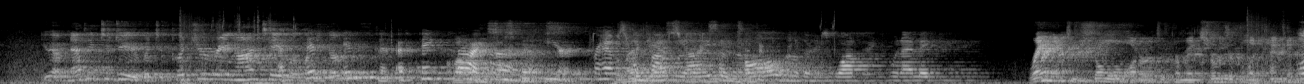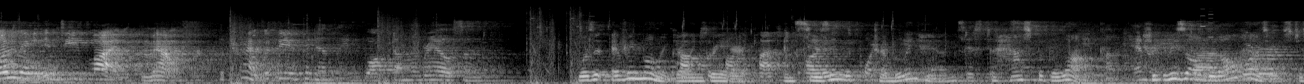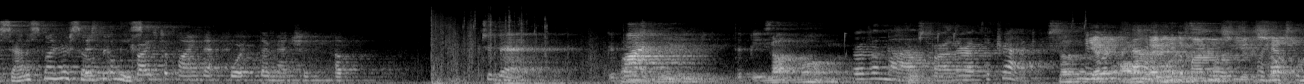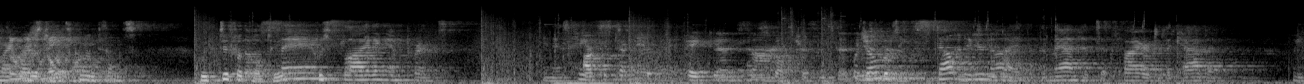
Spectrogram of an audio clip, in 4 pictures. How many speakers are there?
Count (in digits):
9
